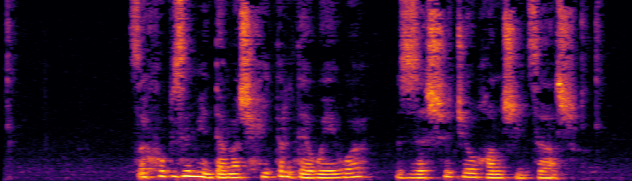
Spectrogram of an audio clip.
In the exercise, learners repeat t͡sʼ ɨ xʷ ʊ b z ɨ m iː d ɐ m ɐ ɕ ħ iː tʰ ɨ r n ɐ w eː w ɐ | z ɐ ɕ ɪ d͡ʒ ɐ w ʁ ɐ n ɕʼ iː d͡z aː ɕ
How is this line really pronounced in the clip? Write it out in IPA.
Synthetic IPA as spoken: t͡sʼ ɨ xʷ ʊ b z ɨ m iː d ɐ m ɐ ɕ ħ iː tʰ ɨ r d ɐ w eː w ɐ | z ɐ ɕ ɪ d͡ʒ ɐ w ʁ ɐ n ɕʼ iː d͡z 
